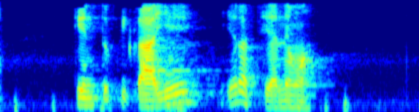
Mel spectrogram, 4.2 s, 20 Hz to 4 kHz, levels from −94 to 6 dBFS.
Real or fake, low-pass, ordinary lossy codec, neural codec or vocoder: real; 3.6 kHz; MP3, 32 kbps; none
